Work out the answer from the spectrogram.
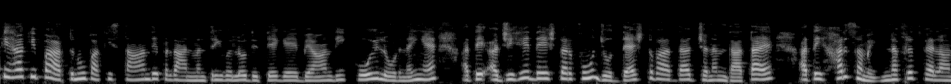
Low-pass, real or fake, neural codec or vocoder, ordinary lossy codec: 7.2 kHz; real; none; Opus, 24 kbps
